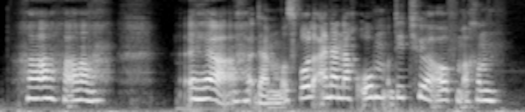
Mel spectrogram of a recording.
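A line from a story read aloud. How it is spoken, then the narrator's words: Nervous laugh. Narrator (German): lachte Nathaniel nervös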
